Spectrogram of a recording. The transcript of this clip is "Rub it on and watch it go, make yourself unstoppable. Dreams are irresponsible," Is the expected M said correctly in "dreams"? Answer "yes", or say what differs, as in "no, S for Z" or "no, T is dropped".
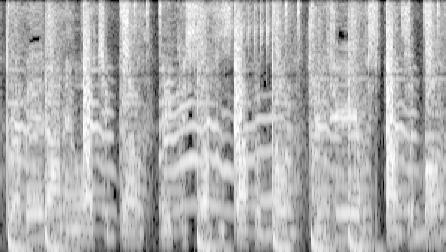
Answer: no, M is dropped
